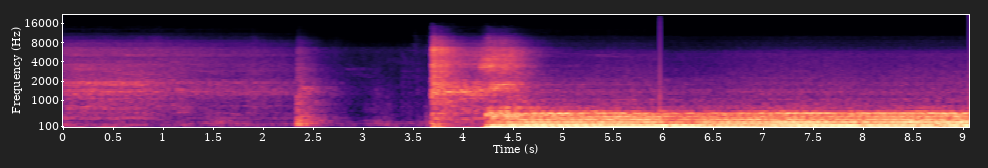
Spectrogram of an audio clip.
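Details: 1967 Mustang Fastback V8 being started to hear the exhaust before fitting new Flowmaster mufflers: cranks and catches, then settles into a deep, even burble at idle with a steady low throb and no misses.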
